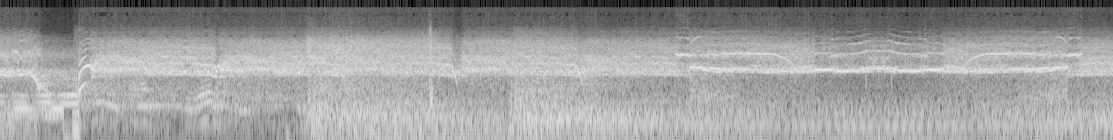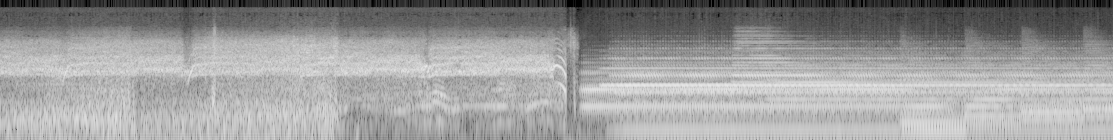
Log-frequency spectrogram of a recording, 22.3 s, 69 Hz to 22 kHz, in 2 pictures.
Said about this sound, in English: All right, everybody, you just heard a trailer for Messiah of Evil from 1973.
